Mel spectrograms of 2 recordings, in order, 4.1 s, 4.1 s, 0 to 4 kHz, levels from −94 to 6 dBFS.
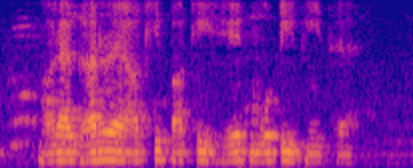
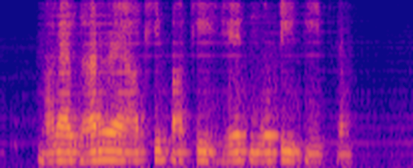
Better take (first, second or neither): first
